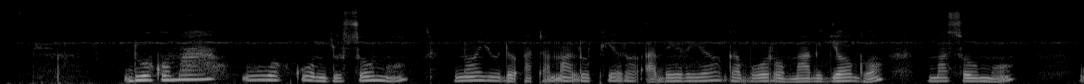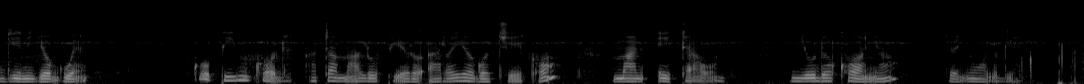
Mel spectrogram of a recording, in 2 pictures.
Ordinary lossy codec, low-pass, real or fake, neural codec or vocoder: none; none; fake; codec, 44.1 kHz, 7.8 kbps, Pupu-Codec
